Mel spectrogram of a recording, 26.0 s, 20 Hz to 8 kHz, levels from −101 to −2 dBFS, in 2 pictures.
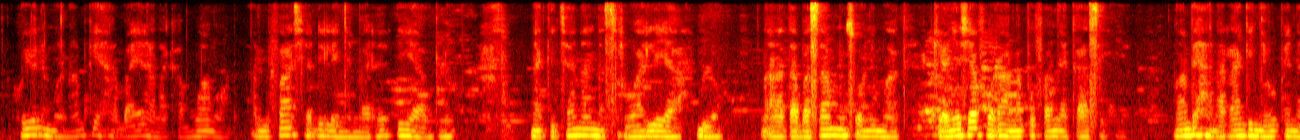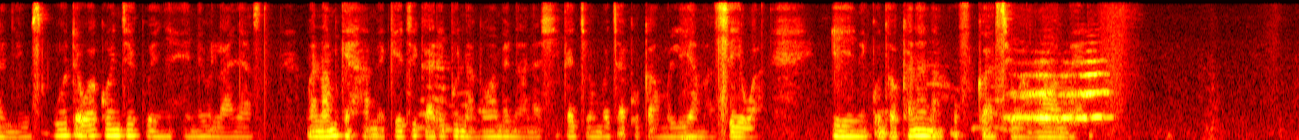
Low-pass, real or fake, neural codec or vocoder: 7.2 kHz; real; none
